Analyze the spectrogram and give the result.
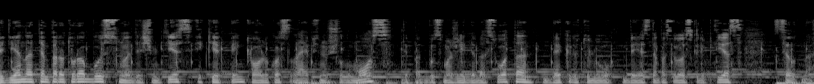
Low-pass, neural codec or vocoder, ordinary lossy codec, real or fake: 10.8 kHz; none; MP3, 32 kbps; real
